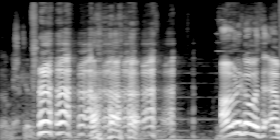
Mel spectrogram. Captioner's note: group laughing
